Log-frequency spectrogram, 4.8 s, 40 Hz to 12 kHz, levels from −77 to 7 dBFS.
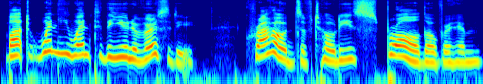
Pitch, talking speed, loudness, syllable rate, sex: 230 Hz, 160 wpm, -17 LUFS, 4.7 syllables/s, male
